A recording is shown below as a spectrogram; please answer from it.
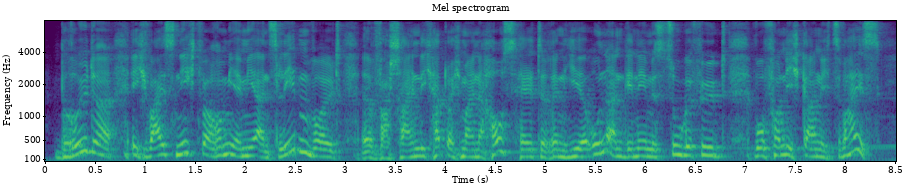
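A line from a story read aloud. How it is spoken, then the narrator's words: Calling out. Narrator (German): Dieser aber rief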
